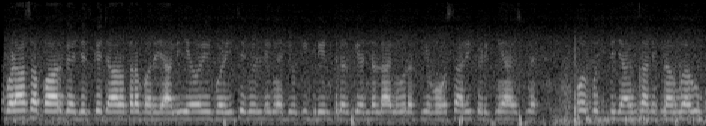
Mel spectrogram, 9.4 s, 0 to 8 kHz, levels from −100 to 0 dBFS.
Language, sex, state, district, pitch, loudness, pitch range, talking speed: Hindi, male, Uttar Pradesh, Jyotiba Phule Nagar, 175 Hz, -34 LUFS, 175-180 Hz, 235 wpm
